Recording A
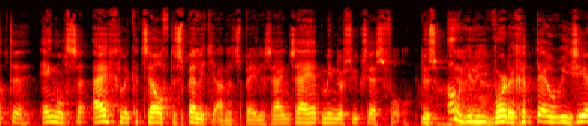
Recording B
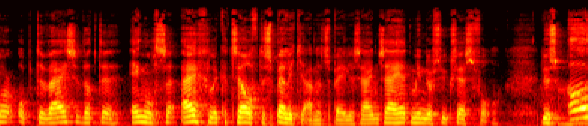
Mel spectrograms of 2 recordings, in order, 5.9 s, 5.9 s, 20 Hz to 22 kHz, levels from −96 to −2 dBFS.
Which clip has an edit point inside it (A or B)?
A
